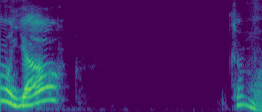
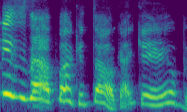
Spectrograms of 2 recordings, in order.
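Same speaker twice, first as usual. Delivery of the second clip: much higher and louder, laughing through it; 12 semitones higher, 7 dB louder than usual. Real, not acted. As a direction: burst out laughing while insisting. Insisting this is his voice.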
